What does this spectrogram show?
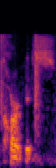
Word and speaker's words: carpus: So when we talk about the wrist in Latin terms, it it is pronounced carpass.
